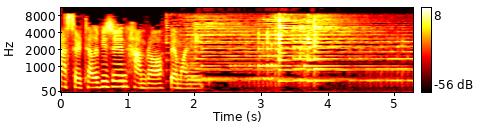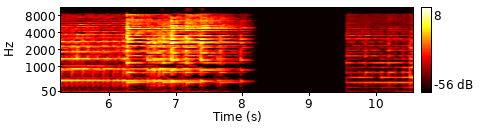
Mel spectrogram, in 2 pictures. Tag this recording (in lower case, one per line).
sitar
